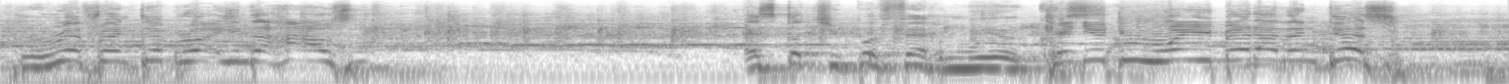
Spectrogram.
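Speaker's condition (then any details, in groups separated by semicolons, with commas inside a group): No condition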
